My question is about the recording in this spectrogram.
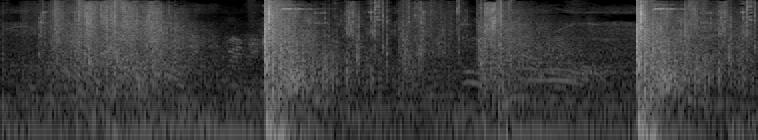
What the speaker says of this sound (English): God. I'm under heavy fire.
